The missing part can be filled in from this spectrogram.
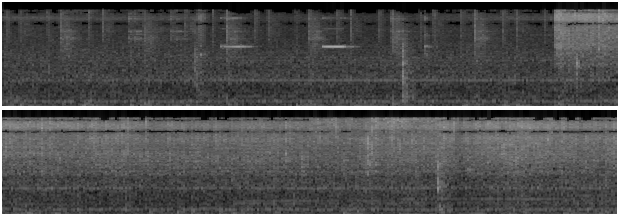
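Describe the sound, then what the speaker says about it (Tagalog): Carrot and potatoes frying in a pan: continuous loud oil sizzle with crackling, intensifying into a brighter hiss partway through, plus occasional clinks of stirring, no voices. "I-fry ko na muna po itong carrot tsaka po patatas."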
